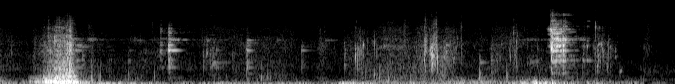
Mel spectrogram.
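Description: Fishing gear being handled in a small dinghy: a heavy thump about half a second in, then scattered knocks and short ringing clinks, the sharpest near the end.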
